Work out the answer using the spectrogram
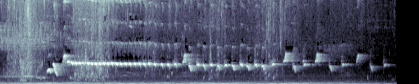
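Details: Japanese bush warbler (Horornis diphone) in an early-summer forest in Hokkaido: a long, high, clear whistled song, then a fast run of sharp, stepped notes, the valley-crossing call, over a steady low rumble like running water.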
